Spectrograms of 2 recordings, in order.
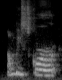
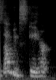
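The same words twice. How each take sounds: First: Texas accent. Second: Said in the usual way. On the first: Shown as a demonstration. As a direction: say it the Texan way, a touch of Texas. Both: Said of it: "like they say in Texas".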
